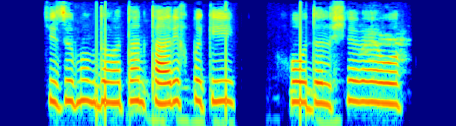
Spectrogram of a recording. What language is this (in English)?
Pashto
